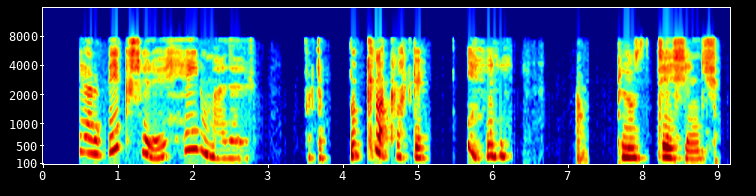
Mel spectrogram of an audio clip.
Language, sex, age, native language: Icelandic, female, 18-19, Icelandic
